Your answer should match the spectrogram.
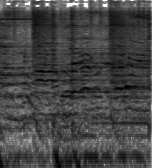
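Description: Live pop music: a woman singing into a handheld microphone over a dance backing with a steady kick-drum beat.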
